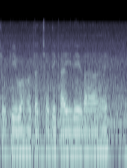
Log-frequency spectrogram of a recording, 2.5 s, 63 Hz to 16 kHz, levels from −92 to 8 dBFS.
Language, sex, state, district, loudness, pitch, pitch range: Hindi, male, Chhattisgarh, Raipur, -15 LUFS, 110 Hz, 105-110 Hz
